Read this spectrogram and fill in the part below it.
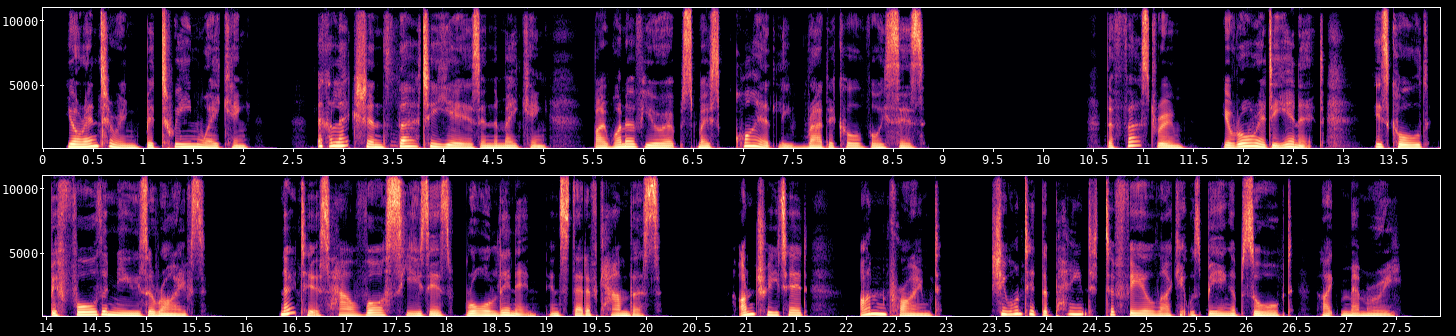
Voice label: english british audio guides; voix off bilingue anglais/turc

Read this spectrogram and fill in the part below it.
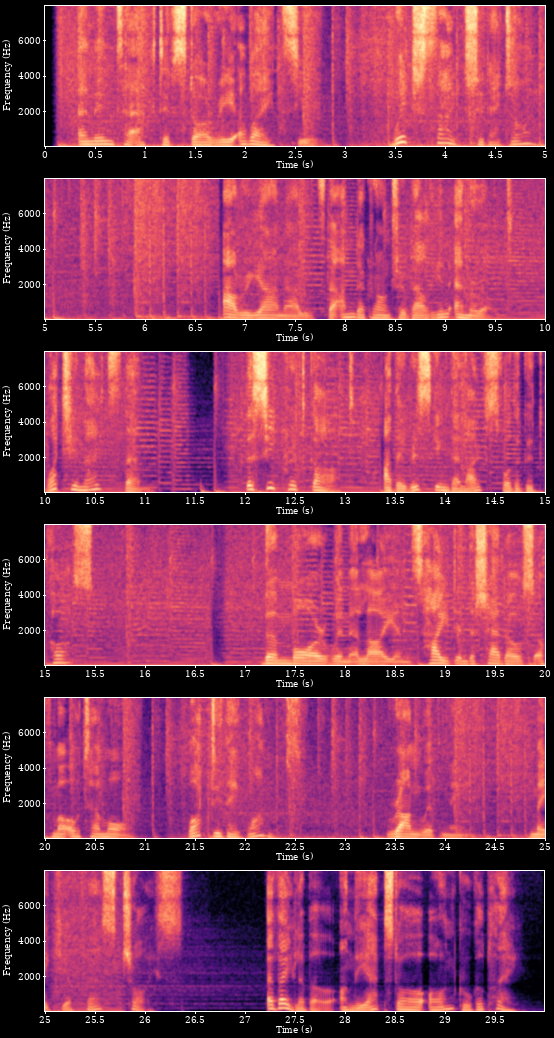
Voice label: english commercial

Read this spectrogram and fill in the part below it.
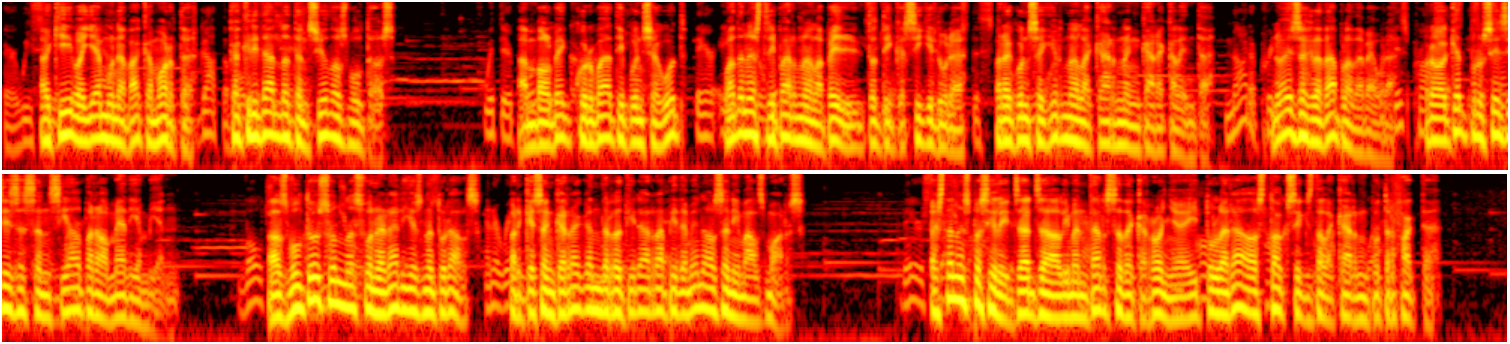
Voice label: catalan documentaries

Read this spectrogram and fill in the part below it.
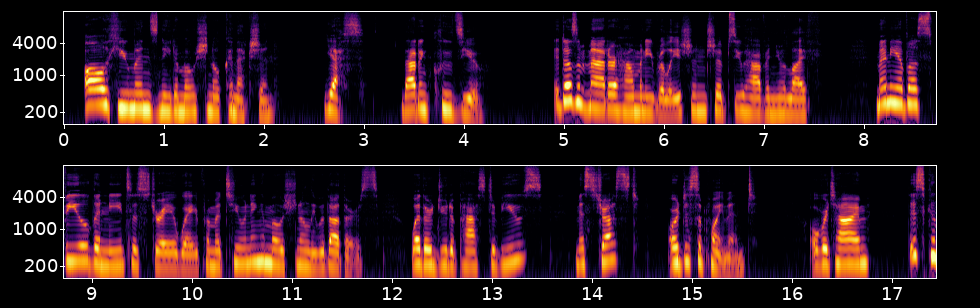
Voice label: english american audiobooks; professional bilingual (English and Spanish) voice actor

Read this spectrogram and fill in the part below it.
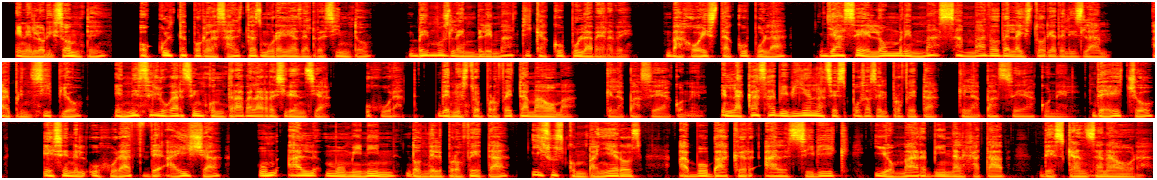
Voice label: spanish latin american documentaries

